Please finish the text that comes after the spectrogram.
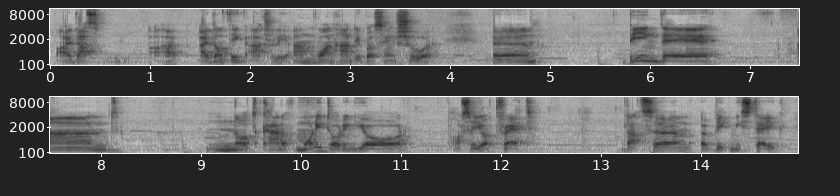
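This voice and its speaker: A middle-aged man from Romania with a Romanian accent, a Krav Maga instructor reacting to fight scenes in halting, restarting English. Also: on the low side, steady tone, roomy sound, faint music behind. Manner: halting non-native phrasing with many restarts.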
